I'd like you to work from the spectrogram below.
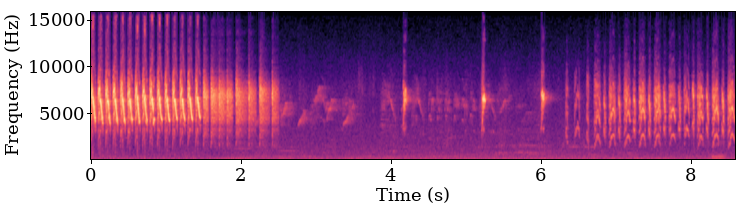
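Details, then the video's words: Sogon (mangrove blue flycatcher) singing a lively song meant to provoke other sogons into anger. A fast high buzzy trill runs for about two seconds, then scattered sharp chips follow, and a second rapid trill closes the recording. "SUARA BURUNG SOGON BIKIN NGAMUK SOGON TROTOL METALIK EMOSI"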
